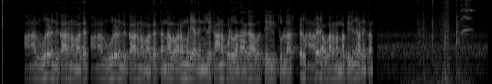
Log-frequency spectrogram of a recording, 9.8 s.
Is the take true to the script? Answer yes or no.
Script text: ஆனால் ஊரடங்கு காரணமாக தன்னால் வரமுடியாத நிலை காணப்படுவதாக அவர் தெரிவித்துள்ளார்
no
